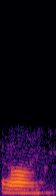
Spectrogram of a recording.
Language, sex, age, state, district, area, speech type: Dogri, female, 18-30, Jammu and Kashmir, Udhampur, rural, conversation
